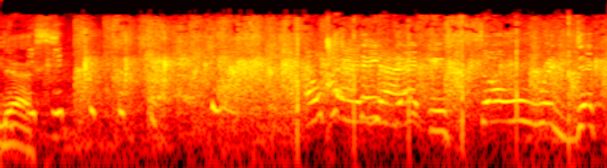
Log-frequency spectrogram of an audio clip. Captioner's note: laughs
